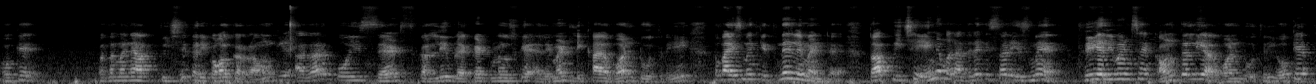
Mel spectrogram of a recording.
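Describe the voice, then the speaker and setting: A man's voice: high voice, expressive, brisk, fairly bright tone, a little hiss or hum. A man teaching a maths class step by step, repeating key points and mixing English phrases into his explanations. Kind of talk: blackboard maths lesson. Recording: echoey room, mic at a distance.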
